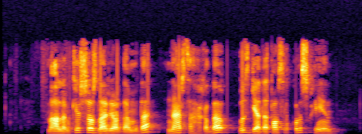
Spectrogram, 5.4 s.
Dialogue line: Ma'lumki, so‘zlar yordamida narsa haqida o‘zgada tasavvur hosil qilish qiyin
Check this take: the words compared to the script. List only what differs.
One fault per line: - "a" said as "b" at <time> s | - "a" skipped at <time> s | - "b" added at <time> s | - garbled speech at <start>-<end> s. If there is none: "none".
- "tasavvur" skipped at 4.1 s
